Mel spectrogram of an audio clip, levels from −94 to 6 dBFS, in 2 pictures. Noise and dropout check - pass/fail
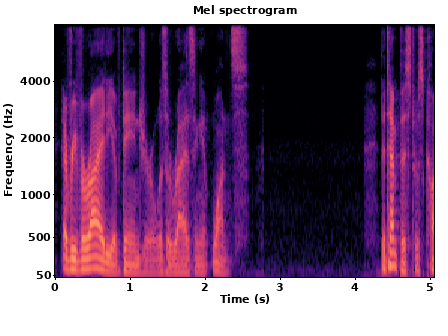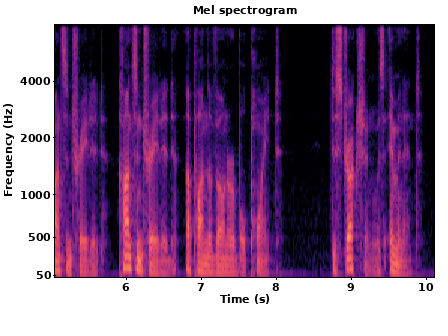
pass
